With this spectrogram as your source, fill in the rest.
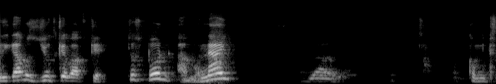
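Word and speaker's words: Adonai: ¿Cómo se pronuncia? Amonai. Se escribe de una manera y se lee de otra manera.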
